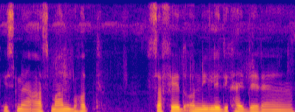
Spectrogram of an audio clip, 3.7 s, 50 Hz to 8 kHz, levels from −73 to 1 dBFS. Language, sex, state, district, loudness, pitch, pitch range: Hindi, male, Arunachal Pradesh, Lower Dibang Valley, -17 LUFS, 135 Hz, 125-140 Hz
